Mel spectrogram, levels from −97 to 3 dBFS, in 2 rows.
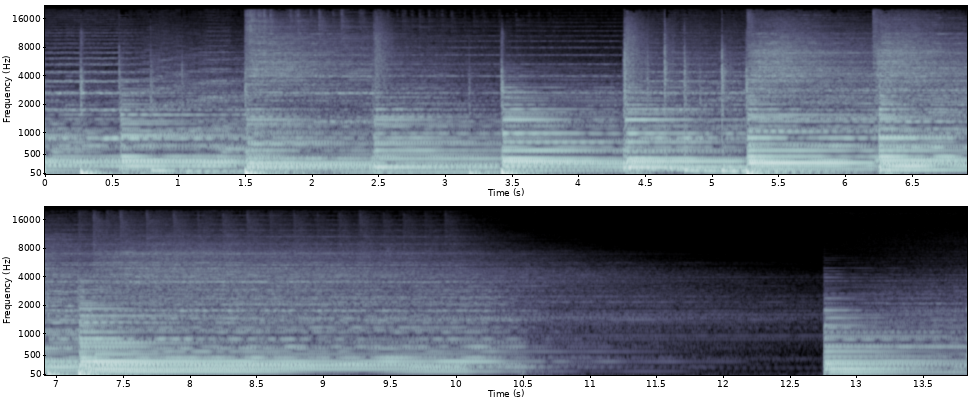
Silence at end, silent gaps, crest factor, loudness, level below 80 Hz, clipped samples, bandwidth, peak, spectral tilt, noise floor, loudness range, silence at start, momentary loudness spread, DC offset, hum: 0 s; none; 16 dB; -17 LUFS; -28 dBFS; under 0.1%; 19.5 kHz; 0 dBFS; -6 dB/octave; -61 dBFS; 12 LU; 0 s; 10 LU; under 0.1%; none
